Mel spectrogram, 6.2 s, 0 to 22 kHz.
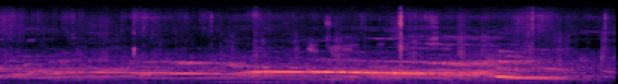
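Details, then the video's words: Gray wolves at a Colorado wildlife center howl during a November 2013 full moon feeding; overlapping smooth tones swell and hold, one voice rising then falling sharply near the end, with faint clicks. "Wolf Howls! (Full Moon)"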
